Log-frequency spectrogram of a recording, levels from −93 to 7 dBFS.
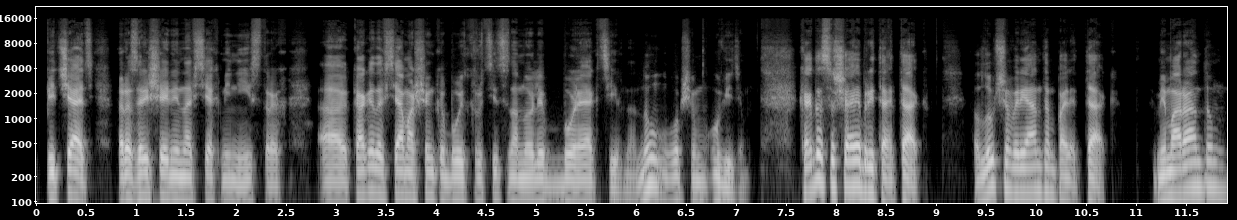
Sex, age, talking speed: male, 50-69, 140 wpm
